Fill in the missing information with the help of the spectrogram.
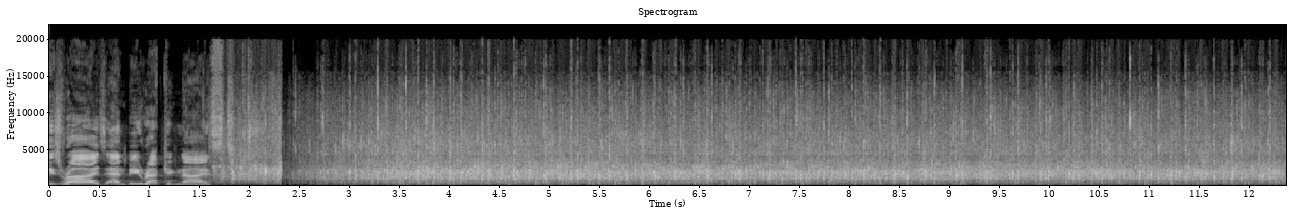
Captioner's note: applause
